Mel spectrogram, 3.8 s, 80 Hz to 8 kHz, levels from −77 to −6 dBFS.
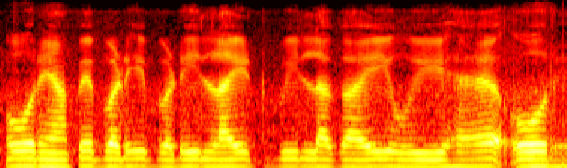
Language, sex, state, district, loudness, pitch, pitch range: Hindi, male, Haryana, Charkhi Dadri, -18 LUFS, 125 Hz, 120-125 Hz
